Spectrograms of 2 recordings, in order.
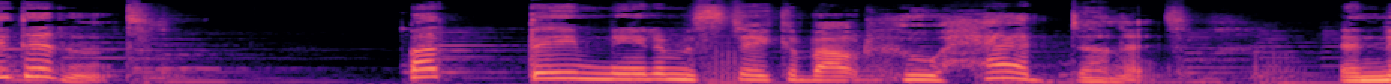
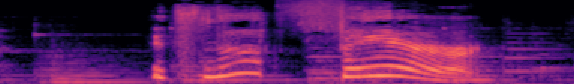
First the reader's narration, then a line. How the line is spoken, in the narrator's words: cried Maurice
